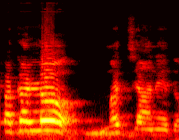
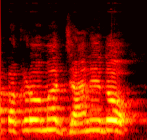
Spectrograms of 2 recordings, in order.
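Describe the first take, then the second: First: The pause comes after 'pakad lo'. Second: The pause comes after 'mat'.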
